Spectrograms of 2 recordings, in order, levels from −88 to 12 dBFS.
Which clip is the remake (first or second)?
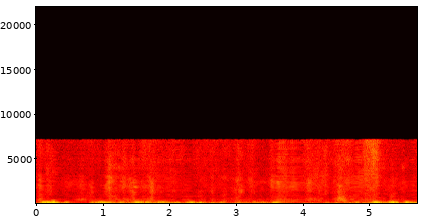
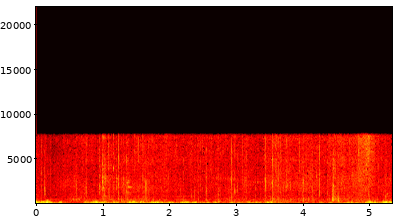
first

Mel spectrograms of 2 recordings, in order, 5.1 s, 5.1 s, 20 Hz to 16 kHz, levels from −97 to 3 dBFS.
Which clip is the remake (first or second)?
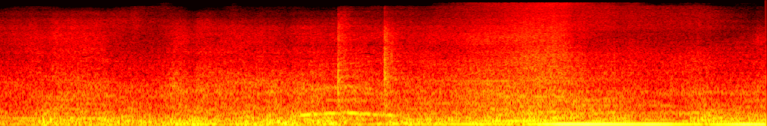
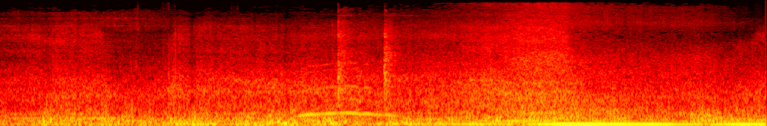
first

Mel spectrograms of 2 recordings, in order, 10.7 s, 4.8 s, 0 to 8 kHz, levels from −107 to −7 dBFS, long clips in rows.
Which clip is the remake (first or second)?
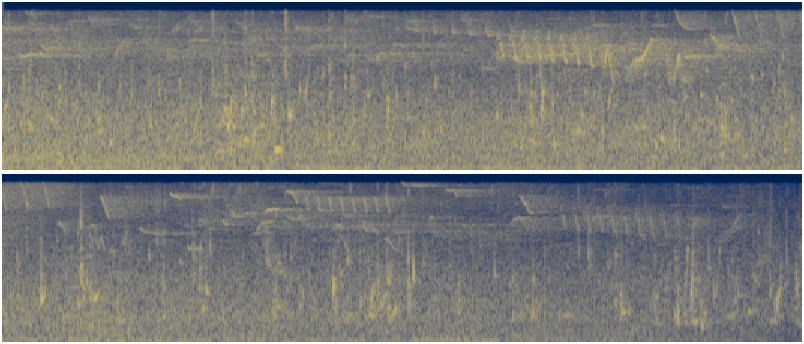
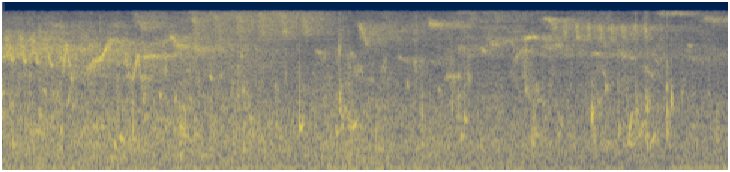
second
